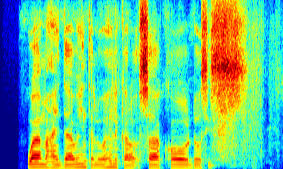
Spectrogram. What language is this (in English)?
Somali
